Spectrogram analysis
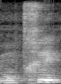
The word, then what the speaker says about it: montrer: Be careful if you have to pronounce this R here. Montrer is different than monter. If there's no R, it becomes to go up.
